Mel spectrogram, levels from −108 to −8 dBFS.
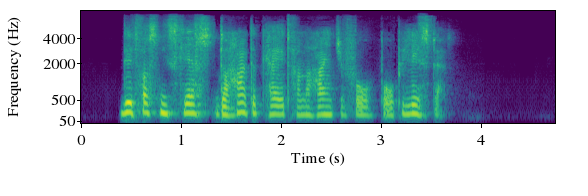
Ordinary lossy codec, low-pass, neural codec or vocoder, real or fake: AAC, 32 kbps; 7.2 kHz; codec, 16 kHz, 1.1 kbps, Voila-Tokenizer; fake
